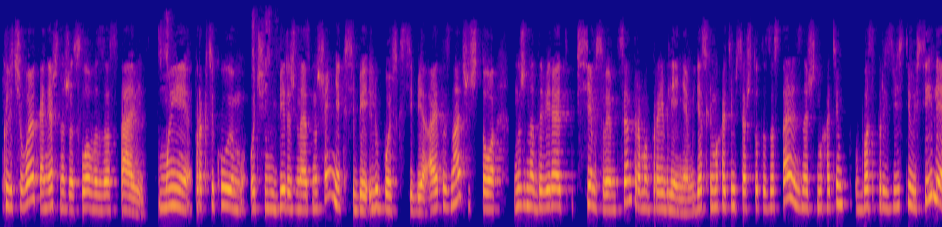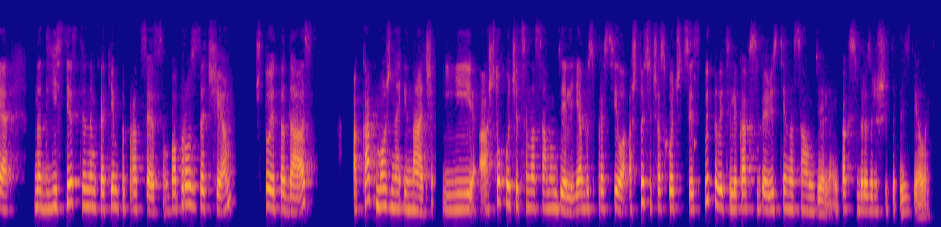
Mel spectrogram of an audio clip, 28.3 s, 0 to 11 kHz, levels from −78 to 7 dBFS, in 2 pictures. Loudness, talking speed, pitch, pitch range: -19 LUFS, 170 wpm, 200 Hz, 185-220 Hz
